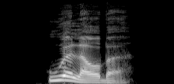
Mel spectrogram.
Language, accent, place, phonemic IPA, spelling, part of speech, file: German, Germany, Berlin, /ˈʔuːɐ̯laʊ̯bə/, Urlaube, noun, De-Urlaube.ogg
- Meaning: nominative/accusative/genitive plural of Urlaub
